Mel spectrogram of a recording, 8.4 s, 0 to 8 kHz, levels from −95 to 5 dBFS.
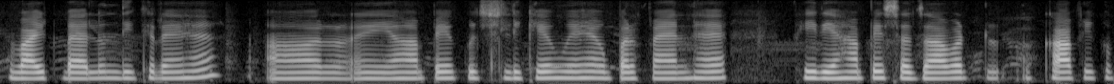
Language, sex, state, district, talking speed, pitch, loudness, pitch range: Hindi, female, Bihar, East Champaran, 160 wpm, 225 Hz, -26 LUFS, 215-230 Hz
